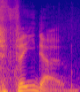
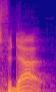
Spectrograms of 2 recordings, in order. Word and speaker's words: Fidow: I was told initially it was Fido. – Okay. – But no, I think you're right. It's Fidow.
